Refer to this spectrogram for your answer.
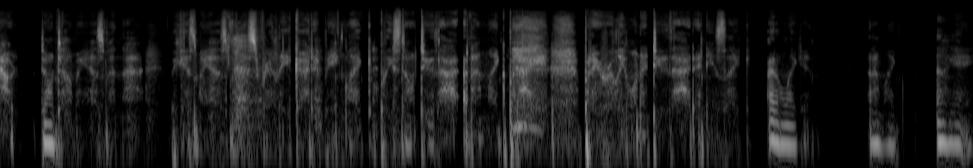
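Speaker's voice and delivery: hushed whisper. Talking about her husband on a podcast while he might overhear, whispering. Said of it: "I don't know if whispering is going to cut it".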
